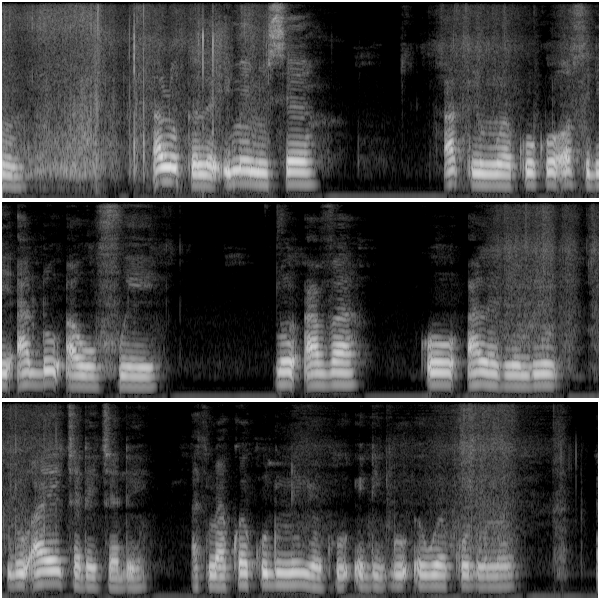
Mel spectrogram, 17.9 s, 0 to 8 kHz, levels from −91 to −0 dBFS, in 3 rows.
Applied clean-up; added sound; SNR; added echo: none; none; none; none.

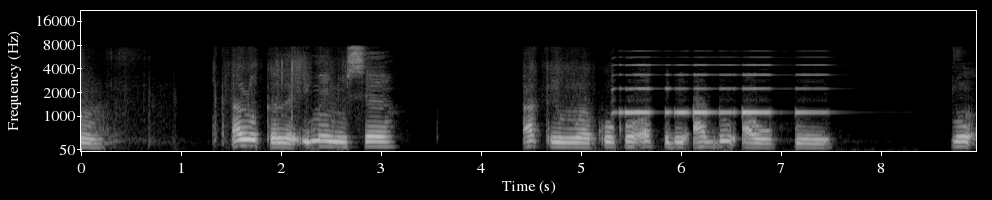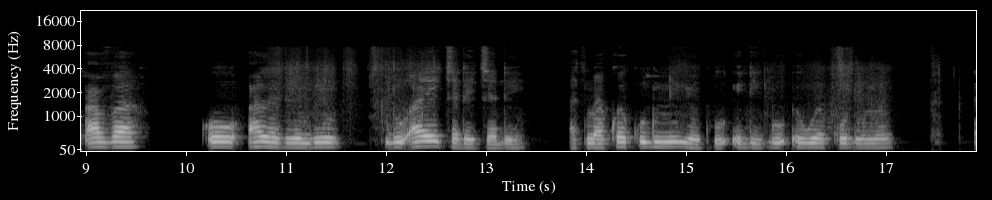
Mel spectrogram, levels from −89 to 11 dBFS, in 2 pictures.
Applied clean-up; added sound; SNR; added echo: neural mask model RNNoise.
